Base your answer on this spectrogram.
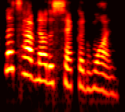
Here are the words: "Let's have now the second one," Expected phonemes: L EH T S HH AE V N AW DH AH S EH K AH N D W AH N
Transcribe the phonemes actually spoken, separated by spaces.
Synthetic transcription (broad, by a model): L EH T S HH AE V N AW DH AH S EH K AH N D W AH N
